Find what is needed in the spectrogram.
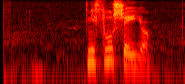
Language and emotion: Russian, angry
